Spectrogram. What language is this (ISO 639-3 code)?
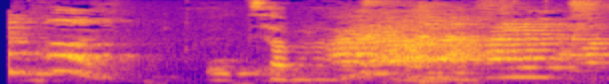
kat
